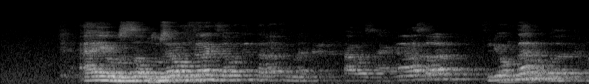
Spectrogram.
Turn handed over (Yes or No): No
